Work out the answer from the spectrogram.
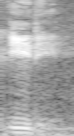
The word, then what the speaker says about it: EDI: airlock is a jar why are you named Edie Ed is the phonetic pronunciation of Eed that is an acronym for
